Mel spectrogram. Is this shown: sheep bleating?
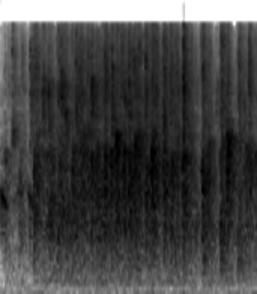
no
